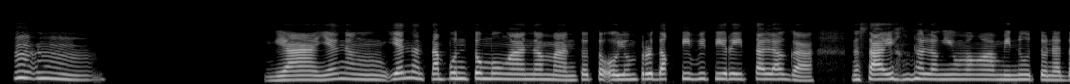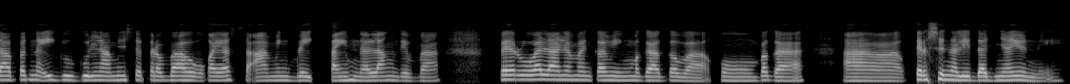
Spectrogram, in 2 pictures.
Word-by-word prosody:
Mm. 260 -8 -2 1.6
Yan, 205 +3 +3
'yan 235 +5 -1
ang 245 -2 -2 0.3
'yan 275 +4 +2
ang 270 - -1
napunto 265 +1 +3
mo 255 -1 +1
nga 240 0 +4
naman, 225 -3 0
totoo, 230 +1 -1
'yung 230 +1 +2
productivity 255 +1 +1
rate 245 -1 0
talaga, 240 -7 +1 0.4
nasayang 235 +1 +4
na 255 0 +2
lang 235 -1 0
'yung 230 0 0
mga 230 -1 0
minuto 220 0 0
na 205 -1 0
dapat 200 +2 -1
naigugol 200 0 -1
namin 200 +1 -1
sa 205 -1 -5
trabaho, 195 -1 0
o 170 - -12
kaya 190 +2 0
sa 180 -2 -3
aming 185 -1 -5
break 185 -2 -1 0.2
time 185 +1 0
na 175 - 0
lang 185 +1 -1
'di 180 - -4
ba? 170 +2 -7 0.6
Pero 220 0 +3
wala 225 -1 +4
naman 205 -2 -2
kaming 195 -1 0
magagawa 180 -4 -2
kumbaga, 175 0 -2 0.4
ah, 170 -2 -1
personalidad 200 -4 +3
niya 190 0 +1
'yun, 195 -4 +1
eh, 160 +1 -11
205 Hz, 135 wpm, -23 LUFS, 190-235 Hz, 1.6 s, nga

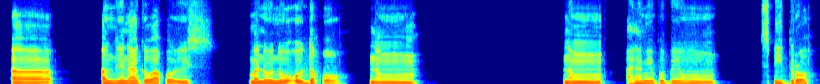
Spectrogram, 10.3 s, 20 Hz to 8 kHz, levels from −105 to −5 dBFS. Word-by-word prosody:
ah, 135 +1 +4 0.6
ang 150 +3 +3
ginagawa 160 -1 +2
ko 150 -3 0
is 135 0 -4 0.4
manonood 140 -1 +3
ako 105 -6 -1 0.3
ng 120 -1 +1 2.3
ng 120 0 +2 0.3
alam 140 +6 0
niyo 185 0 0
po 180 -1 -2
ba 165 0 -4
yung 145 -7 -2 0.5
speedro? 150 +2 -1
140 Hz, 90 wpm, -28 LUFS, 130-155 Hz, 2.3 s, ah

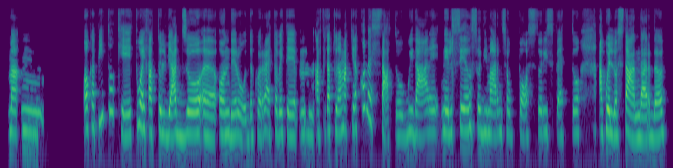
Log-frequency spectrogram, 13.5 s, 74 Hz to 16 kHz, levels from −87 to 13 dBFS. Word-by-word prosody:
Ma, 235 -1 +4
mhmm, 240 -2 -3 1.0
ho 255 - +7
capito 360 - -4
che 220 - -3
tu 300 - -4
hai 265 -2 +5
fatto 235 0 +1
il 220 -2 +1
viaggio, 220 +1 +4
ehm, 205 -3 +2
on 220 0 +1
the 210 -1 -2
road, 200 -2 -5
corretto? 220 +2 -3
Avete, 220 -2 -2
mhmm, 220 -1 -7
affittato 235 +2 0
una 230 -1 +2
macchina. 255 +1 0
Com'è 455 - 0
stato 205 -9 -1
guidare 225 +1 -1
nel 230 -1 +1
senso 250 +2 -1
di 230 -1 -4
marcia 220 +1 -2
opposto 220 0 -6
rispetto 225 -1 -7 0.4
a 230 +1 +3
quello 230 -3 +5
standard? 200 +2 +3
225 Hz, 145 wpm, -21 LUFS, 210-240 Hz, 1.0 s, ho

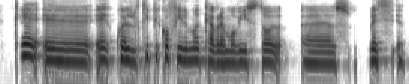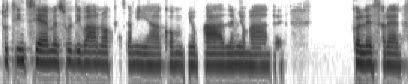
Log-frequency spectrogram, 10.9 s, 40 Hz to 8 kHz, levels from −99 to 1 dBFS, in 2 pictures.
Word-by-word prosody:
che, 245 -1 +4
ehm, 170 -3 +2
è 190 0 0
quel 185 -5 +2
tipico 230 -1 -1
film 190 -4 0
che 185 -1 -5
avremmo 160 0 +2
visto, 160 +1 -1
ehm, 155 -2 -3
su 140 - +2 0.2
messi, 180 0 -1
ehm, 170 -4 -8
tutti 180 +2 -4
insieme 165 -3 +3
sul 165 +2 0
divano 150 -1 0
a 145 - -3
casa 145 0 -11
mia 140 -1 -3
con 140 -1 -5
mio 140 -1 -4
padre, 140 -1 +1
mio 140 0 -2
madre, 130 0 -4 0.9
con 160 -2 +4
le 150 0 +3
sorell 145 -2 -1
160 Hz, 155 wpm, -24 LUFS, 145-180 Hz, 0.9 s, che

